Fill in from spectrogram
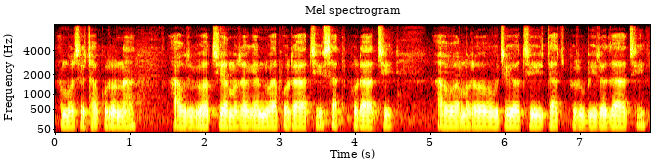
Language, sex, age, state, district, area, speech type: Odia, male, 45-60, Odisha, Kendujhar, urban, spontaneous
